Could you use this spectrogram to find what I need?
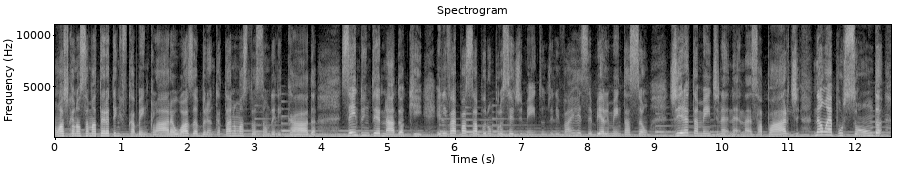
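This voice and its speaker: Clear music plays behind a woman talking at a fairly quick pace. The sound is dry, with no echo. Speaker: TV reporter. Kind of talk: TV news report. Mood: serious, concerned. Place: street. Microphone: handheld.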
